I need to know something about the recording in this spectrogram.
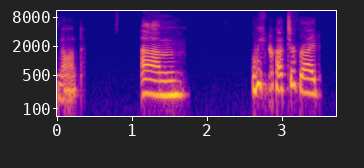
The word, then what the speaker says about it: Nantes: We it's in Nantes, France, Nantes, pronounced Nantes.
